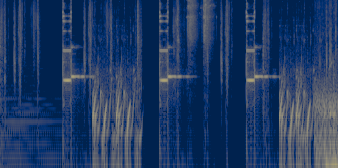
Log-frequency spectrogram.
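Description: Short chimes sound as menu items are picked.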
